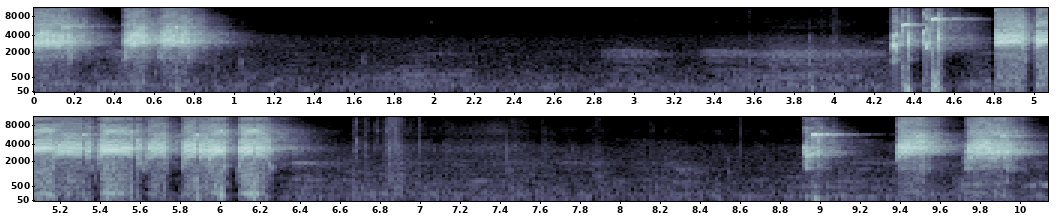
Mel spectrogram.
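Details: Black francolin (kala teetar) repeating its rasping, strident call: a short two-note burst, a longer run of about eight rapid grating notes mid-clip, then another pair of harsh notes near the end, separated by quiet gaps.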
